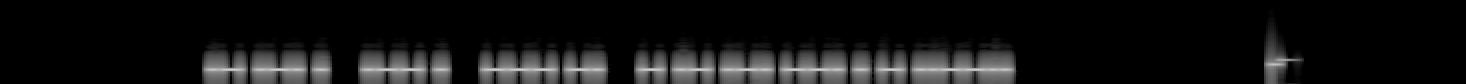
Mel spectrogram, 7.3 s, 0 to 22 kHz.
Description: Morse code, heard as a keyed tone, about 40 wpm, 700 Hz. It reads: ARE WE ON TARGET?
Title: Sentences from Top 1200 Words 40wpm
